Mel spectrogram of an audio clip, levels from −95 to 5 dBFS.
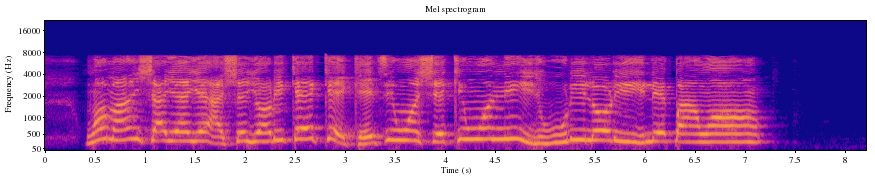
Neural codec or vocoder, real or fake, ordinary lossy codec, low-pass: none; real; AAC, 48 kbps; 7.2 kHz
